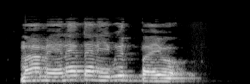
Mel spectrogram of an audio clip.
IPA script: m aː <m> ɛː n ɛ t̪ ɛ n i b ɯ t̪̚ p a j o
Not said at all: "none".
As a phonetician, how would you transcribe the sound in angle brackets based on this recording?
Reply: m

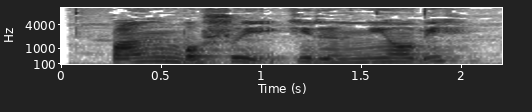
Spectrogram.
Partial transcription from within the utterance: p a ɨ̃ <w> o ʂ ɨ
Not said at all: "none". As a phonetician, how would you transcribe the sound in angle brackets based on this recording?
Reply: b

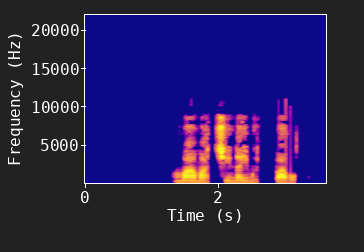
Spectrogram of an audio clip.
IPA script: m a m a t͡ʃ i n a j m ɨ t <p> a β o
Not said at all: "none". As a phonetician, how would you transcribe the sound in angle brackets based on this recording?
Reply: p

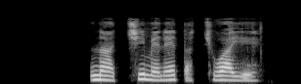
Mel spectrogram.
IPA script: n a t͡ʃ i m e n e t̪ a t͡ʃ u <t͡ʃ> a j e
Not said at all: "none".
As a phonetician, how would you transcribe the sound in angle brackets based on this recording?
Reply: none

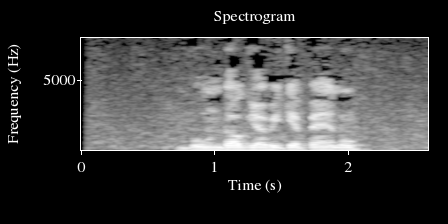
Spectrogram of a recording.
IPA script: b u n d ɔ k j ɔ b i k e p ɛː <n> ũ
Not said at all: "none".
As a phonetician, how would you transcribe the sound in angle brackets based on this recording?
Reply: n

